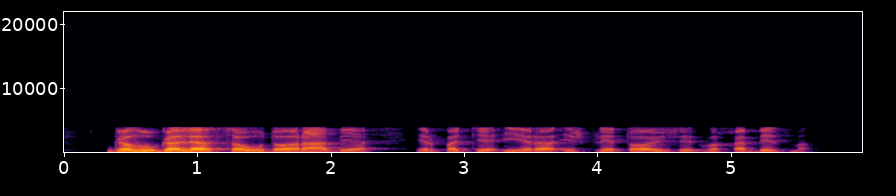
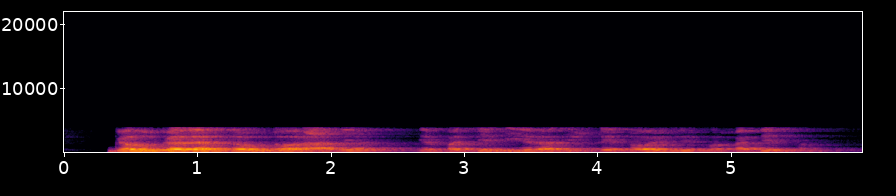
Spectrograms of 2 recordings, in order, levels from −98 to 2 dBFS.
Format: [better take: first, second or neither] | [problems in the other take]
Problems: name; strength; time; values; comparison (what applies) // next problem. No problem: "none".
first | room echo; dies away in 0.9 s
